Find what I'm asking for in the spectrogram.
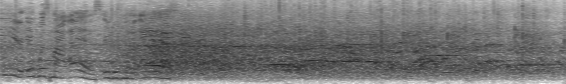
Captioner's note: audience cheering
